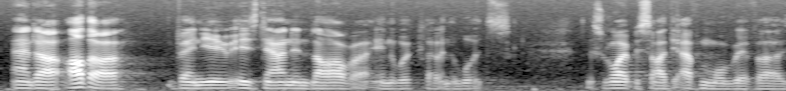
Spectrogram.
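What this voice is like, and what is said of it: Non-Irish accent. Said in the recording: “we can tell by your accent you're not from Wicklow or Dublin”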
